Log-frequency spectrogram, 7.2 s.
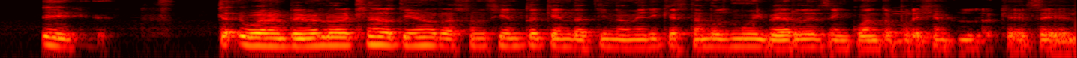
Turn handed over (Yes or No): No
